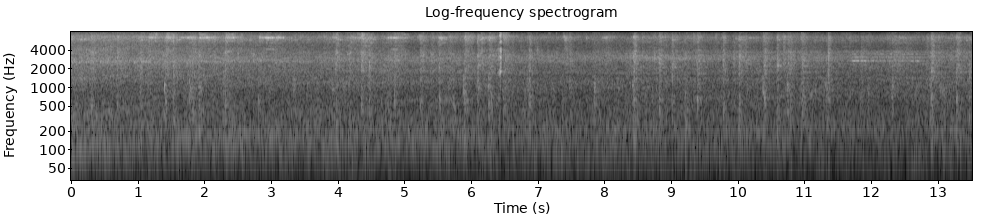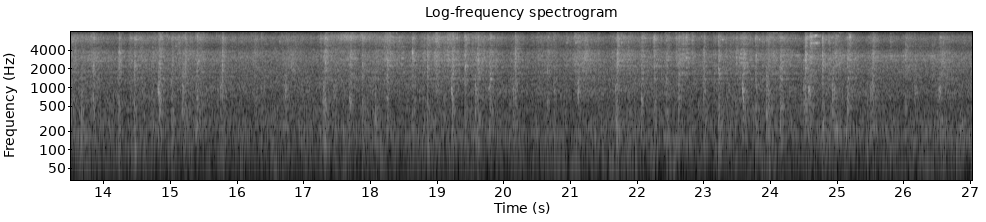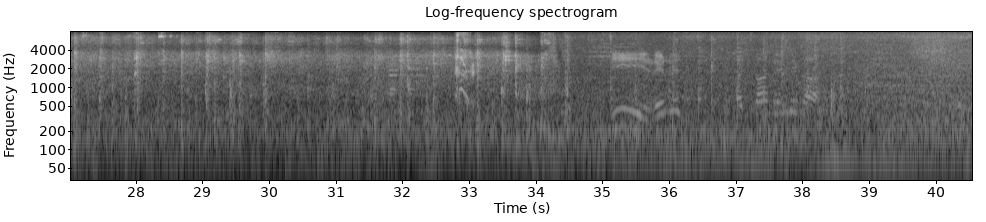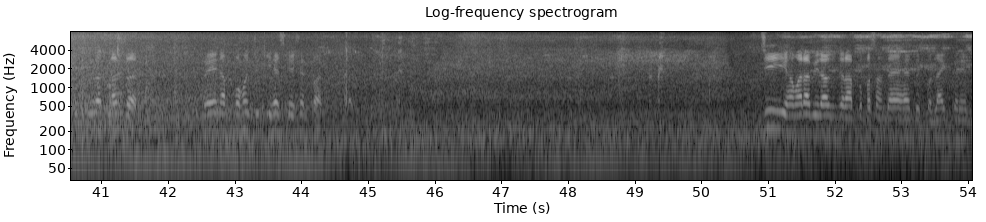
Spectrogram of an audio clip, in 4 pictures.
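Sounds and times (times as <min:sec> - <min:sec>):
wheels clicking over rail joints: 0:00.0 - 0:39.5
train coaches rumbling past: 0:00.0 - 0:54.0.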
